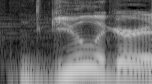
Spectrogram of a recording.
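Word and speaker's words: Gulager: Gulliger is the correct pronunciation according to the director of this, his son.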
